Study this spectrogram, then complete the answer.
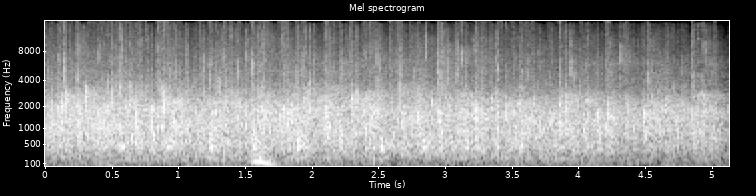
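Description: Audience applause on a Rajasthani television quiz show, a dense sustained burst of clapping from a studio crowd, loud and steady throughout before easing slightly at the end.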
